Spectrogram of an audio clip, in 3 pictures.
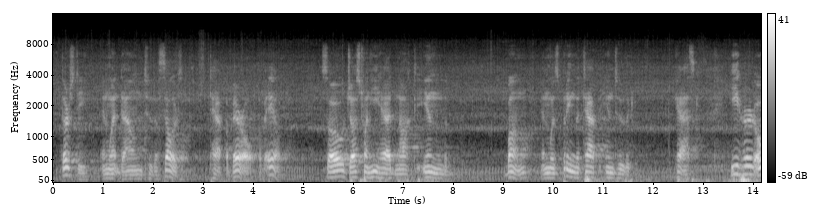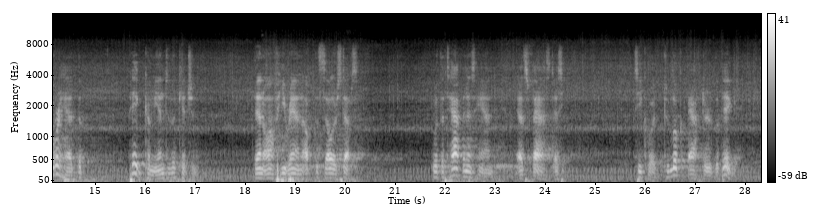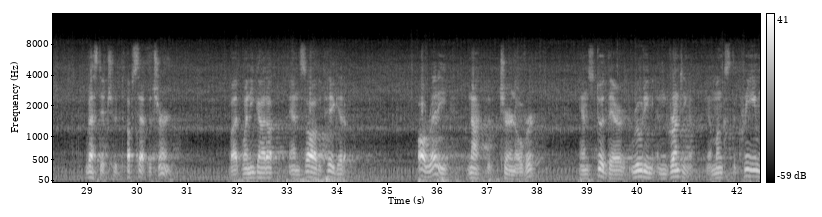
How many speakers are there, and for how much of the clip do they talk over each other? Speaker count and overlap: one, no overlap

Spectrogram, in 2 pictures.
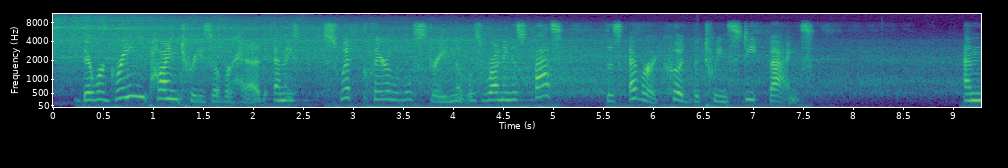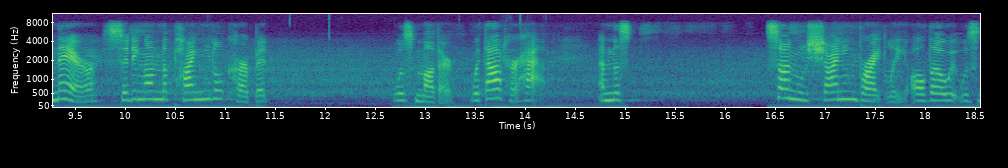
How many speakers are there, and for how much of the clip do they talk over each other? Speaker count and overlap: one, no overlap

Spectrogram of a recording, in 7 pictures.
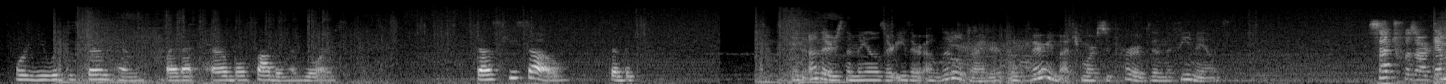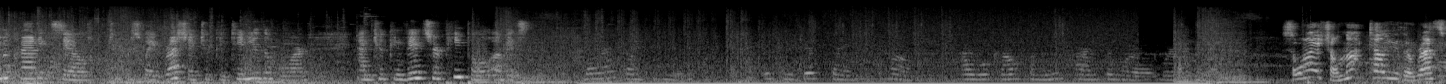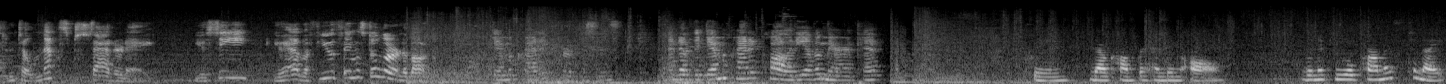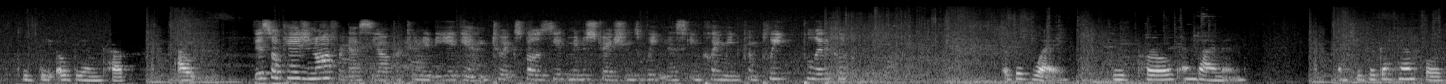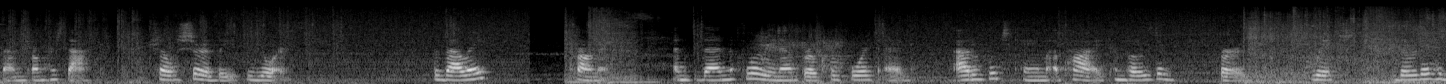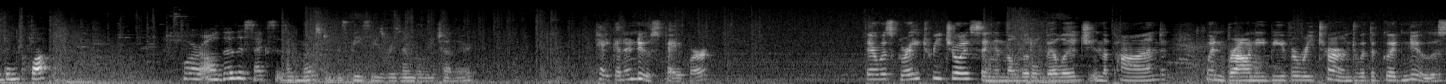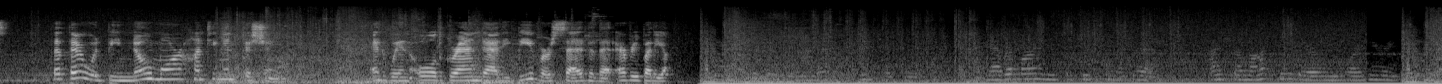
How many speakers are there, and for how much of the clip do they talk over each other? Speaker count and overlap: five, no overlap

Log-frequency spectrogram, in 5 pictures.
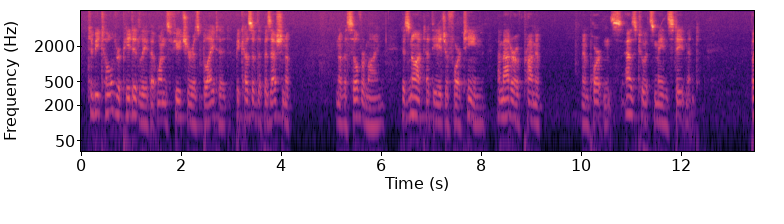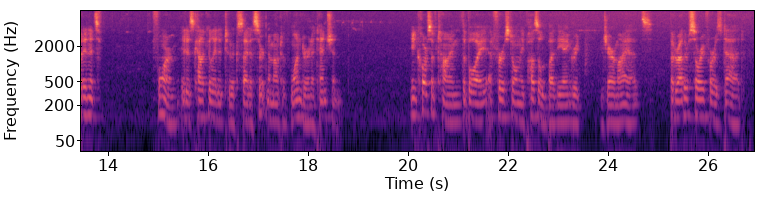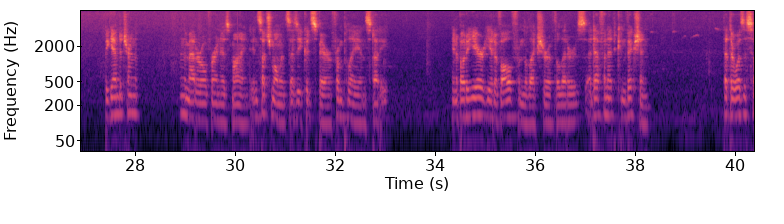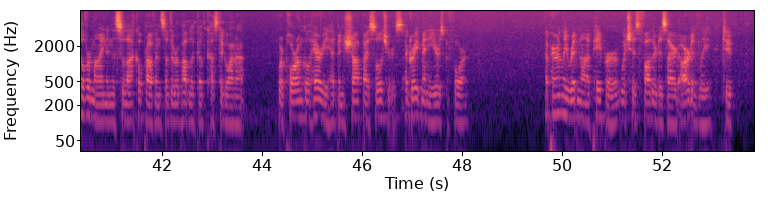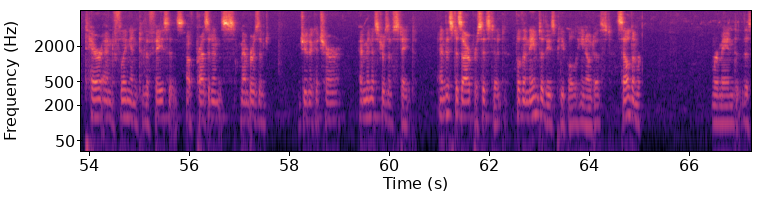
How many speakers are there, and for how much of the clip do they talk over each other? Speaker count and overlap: one, no overlap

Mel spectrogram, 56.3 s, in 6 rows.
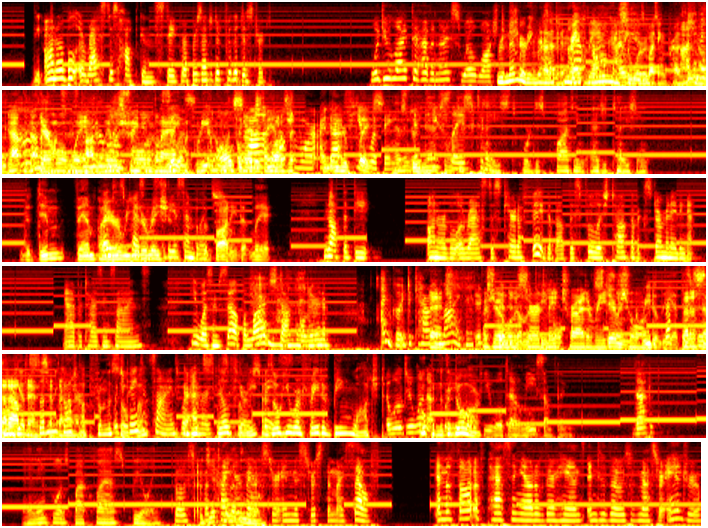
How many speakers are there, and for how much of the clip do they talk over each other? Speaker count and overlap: ten, about 41%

